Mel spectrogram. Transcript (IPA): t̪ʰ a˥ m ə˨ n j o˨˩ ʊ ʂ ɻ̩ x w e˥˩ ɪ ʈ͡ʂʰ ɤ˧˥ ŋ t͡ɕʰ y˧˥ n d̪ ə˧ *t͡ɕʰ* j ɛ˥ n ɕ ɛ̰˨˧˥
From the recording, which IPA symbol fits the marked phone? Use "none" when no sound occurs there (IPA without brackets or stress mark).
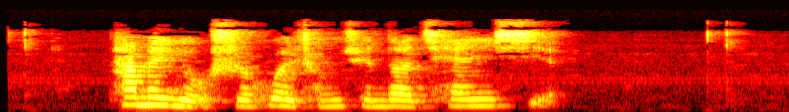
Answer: t͡ɕʰ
